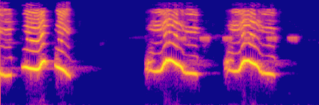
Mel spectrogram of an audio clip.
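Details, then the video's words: Forest decoy laughingthrush singing three rich whistled phrases, the first a rising-falling trio of notes, then two long arched whistles, with a faint high pip near the end. "Tiếng chim khứu mồi già rừng"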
